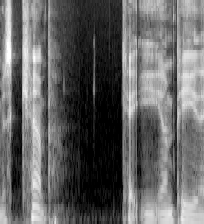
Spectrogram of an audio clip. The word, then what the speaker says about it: Kemp: yeah, hi, this is Kemp with Legendary Marketing, because my real name is Kemp, K-E-M-P. And they would always say, oh, hi, Ken. I'd say, no, it's Kemp. Sorry, Kent.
